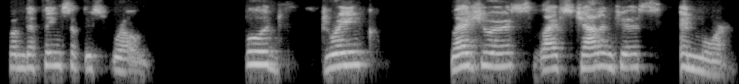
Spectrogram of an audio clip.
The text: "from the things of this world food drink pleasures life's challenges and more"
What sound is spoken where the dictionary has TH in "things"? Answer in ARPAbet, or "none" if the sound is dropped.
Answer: TH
